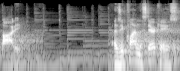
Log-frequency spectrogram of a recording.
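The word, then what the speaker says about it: Bodie: this lighthouse' name but here in the Outer Banks we do pronounce it body as you climb the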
